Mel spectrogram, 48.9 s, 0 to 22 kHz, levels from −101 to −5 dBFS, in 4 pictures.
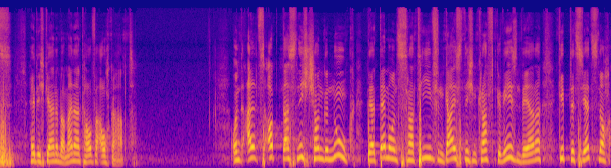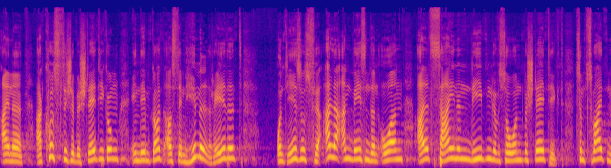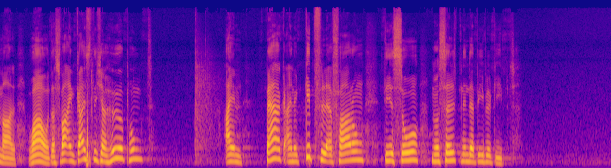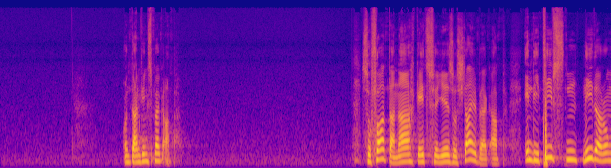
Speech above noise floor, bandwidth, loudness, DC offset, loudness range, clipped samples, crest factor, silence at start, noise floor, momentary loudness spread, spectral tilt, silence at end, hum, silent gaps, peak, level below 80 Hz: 42 dB; 18 kHz; -22 LUFS; under 0.1%; 7 LU; under 0.1%; 22 dB; 0 s; -64 dBFS; 10 LU; -6.5 dB/octave; 0 s; none; none; -2 dBFS; -66 dBFS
